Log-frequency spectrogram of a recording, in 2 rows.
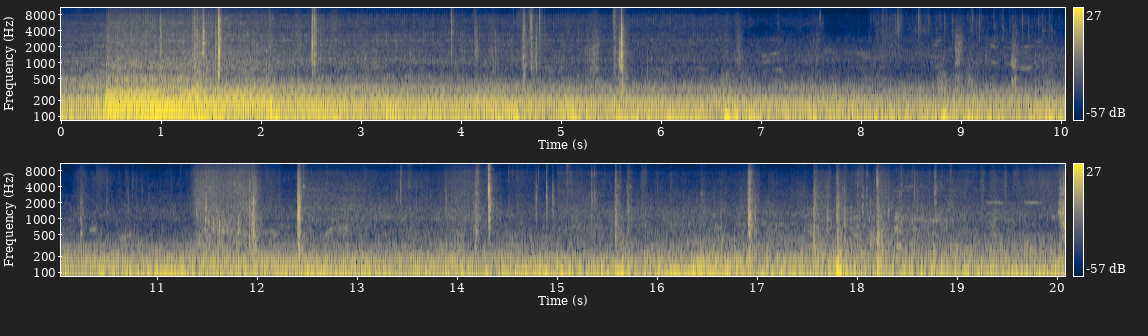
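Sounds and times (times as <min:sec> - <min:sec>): vehicle engine rumbling: 0:00.0 - 0:20.0.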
